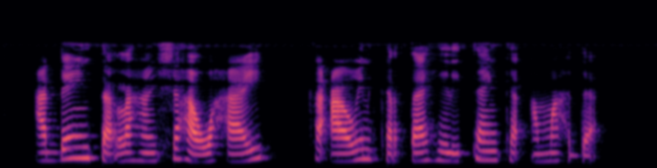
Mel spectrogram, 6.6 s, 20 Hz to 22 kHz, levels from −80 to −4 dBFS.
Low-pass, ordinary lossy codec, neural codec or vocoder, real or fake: none; none; none; real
